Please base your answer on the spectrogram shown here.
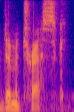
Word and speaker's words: Dimitrescu: Dimitrescu's necklace or Dimitresque, forgot to pronounce don't pronounce the U.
